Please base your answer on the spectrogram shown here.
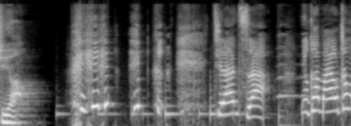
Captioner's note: chuckles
